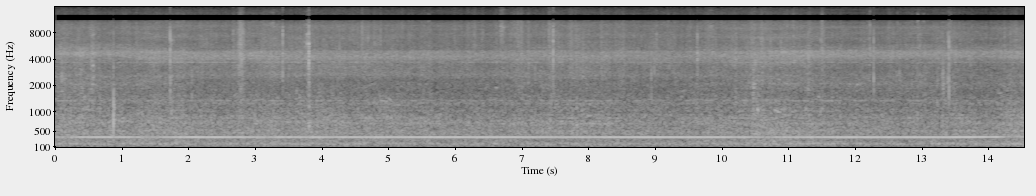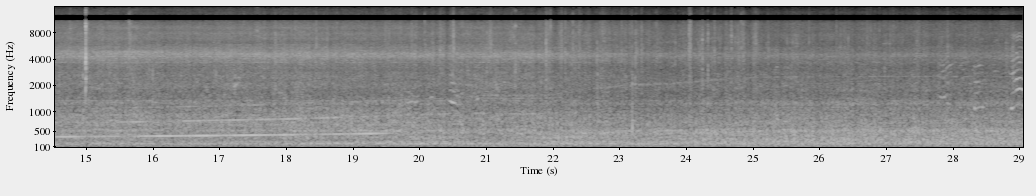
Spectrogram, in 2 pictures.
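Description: Inside the cabin of an Airbus A320-214 taxiing for takeoff: a steady rush of cabin and engine noise with a single steady engine whine, which rises in pitch for several seconds past the middle and then fades out.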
